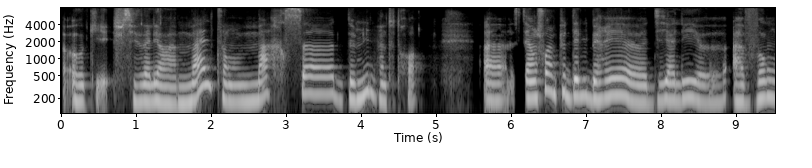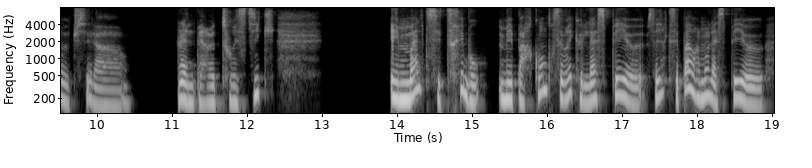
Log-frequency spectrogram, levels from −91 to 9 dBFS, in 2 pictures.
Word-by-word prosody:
OK, 175 - -1
je 380 +1 -4
suis 175 -2 +1
allée 175 +1 +4
à 165 -2 +1
Malte 190 - +2
en 180 - +1
mars, 175 +10 0
heu, 240 -1 0 0.2
2023, 195 -2 -1 0.9
heu, 180 -1 +2
c'était - - -4
un 200 0 +6
choix 205 +8 +1
un 250 - 0
peu 255 +2 -2
délibéré, 215 +1 +3
heu, 175 -4 +2
d'y 180 +4 -2
aller, 195 +2 +1
heu, 170 -1 -5
avant, 185 +2 -1
tu - - -10
sais? - - -6
La 145 -3 -7 0.7
pleine 185 -3 +2
période 165 -1 -5
touristique 170 +7 -5 1.6
et 205 -2 +7
Malte, 210 +11 +6
c'est - - -4
très 280 - -1
beau 175 -7 0 0.3
mais 190 0 +4
par 185 -2 -5
contre, 255 +3 -2
c'est 200 - 0
vrai 220 +6 -2
que 215 -6 -3
l'aspect, 190 +5 0
heu 160 -3 -3
c'est-à-dire 210 +4 -3
que - - -12
c'est - - -2
pas 300 - +3
vraiment 215 -2 +1
l'aspect, 195 +2 0
heu, 155 -1 0
190 Hz, 150 wpm, -24 LUFS, 170-215 Hz, 1.6 s, et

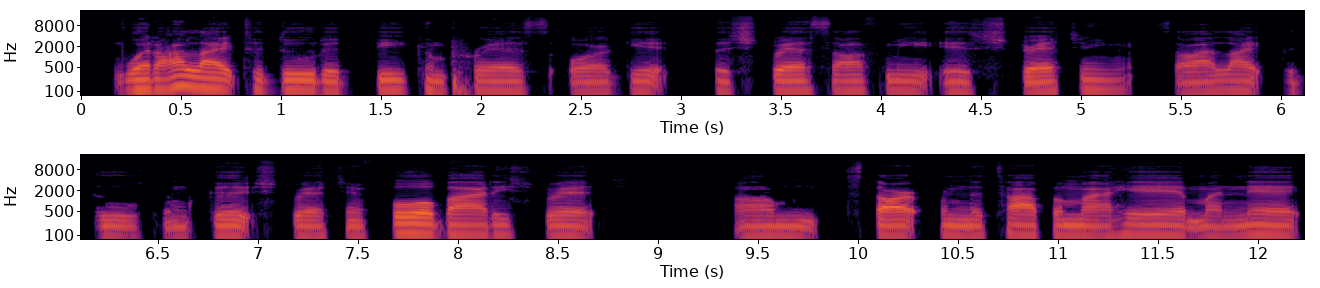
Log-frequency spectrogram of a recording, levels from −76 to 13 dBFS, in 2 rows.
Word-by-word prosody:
what 110 +3 +3
I 140 +5 +6
like 120 -6 +6
to 110 - -5
do 105 +1 +1
to 95 -3 -1 0.2
decompress 100 -2 -2
or 95 +1 -1
get 100 +2 -5 0.2
the 95 - -3
stress 100 +1 0
off 100 -2 -1
me 100 -2 -3
is 90 -1 -3
stretching. 105 +4 -2
So, - - -6
I 90 +1 +2
like 105 0 -1
to 90 -2 -13
do 90 -1 -3
some 85 +2 -5
good 95 0 0
stretching, 90 -1 -4
full-body 105 -3 +5
stretch. 95 -1 -2 0.7
Um, 90 -1 -2
start 95 0 +4
from 95 -2 -1
the 95 - -1
top 100 +1 +3
of 100 - +1
my 95 -1 +2
head, 100 -1 +1
my 90 +1 -1
neck, 95 +1 0
95 Hz, 170 wpm, -26 LUFS, 95-105 Hz, 0.7 s, I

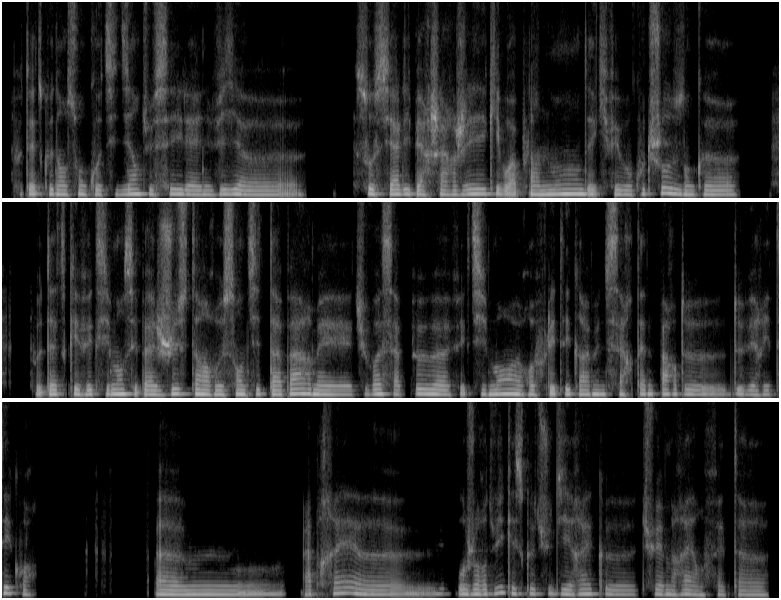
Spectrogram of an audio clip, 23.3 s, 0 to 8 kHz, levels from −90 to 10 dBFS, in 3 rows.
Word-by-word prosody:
peut-être 95 0 -1
que - - -1
dans 175 -1 +1
son 175 +1 -1
quotidien, 180 +2 0
tu 190 -1 -3
sais, 180 +2 -1
il 185 -1 +2
a 170 - +1
une 170 0 -2
vie, 185 +3 +1
heu, 165 -1 -1 0.7
sociale 190 0 +2
hyper 175 -3 0
chargée, 180 +3 +3
qu'il 195 - -1
voit - - +2
plein 175 - 0
de 175 - +3
monde 190 +1 +5
et - - +1
qu'il - - -11
fait 180 - 0
beaucoup 175 +2 -4
de 190 - -6
choses 215 -4 +2
donc 175 0 -2
heu, 170 0 -1 0.7
peut-être 185 0 0
qu'effectivement 185 +1 +3
c'est 190 - +1
pas 175 -1 +2
juste 195 +3 +4
un 185 -1 +7
ressenti 180 +2 +2
de 190 - -13
ta 175 -1 +2
part, 200 +2 +3
mais 175 -1 +1
tu 180 - -6
vois, 190 +2 +3
ça 185 -2 -3
peut 195 -1 +4
effectivement 185 +2 +2
refléter 180 +1 -1
quand 180 -1 -1
même 180 +1 +1
une 180 0 +2
certaine 185 +1 -2
part 185 0 -1
de 90 - -4
de - - -1
vérité, 175 +6 -3
quoi. 180 -7 -9 1.2
Hem, 170 - -1 0.2
après, 215 +5 -4
heu, 175 - -5
aujourd'hui 190 +5 -1
qu'est-ce 205 -3 -2
que 200 - -6
tu 195 +1 -9
dirais 190 0 -2
que 175 -2 -7
tu 185 - -7
aimerais, 180 0 -3
en 165 -1 -5
fait? 165 +1 -12
Heu 160 -1 -6
180 Hz, 175 wpm, -31 LUFS, 175-190 Hz, 1.2 s, un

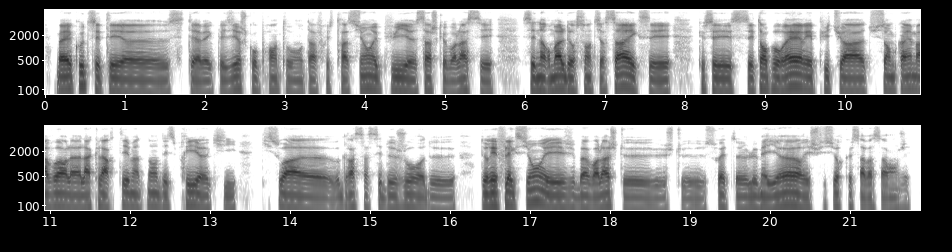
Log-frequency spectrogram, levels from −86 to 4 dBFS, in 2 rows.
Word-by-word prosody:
Bah, 100 0 +8
écoute, 120 +5 0
c'était, 95 -6 +1
heu, 85 -1 +1
c'était - - -6
avec 85 -1 -1
plaisir. 90 +4 -1
Je 105 - -16
comprends 95 -1 -4
ton 85 -3 -8
ta - - -3
frustration 105 0 -3
et 95 - +1
puis, 95 +1 -1
heu, 90 -2 +1
sache - - -2
que - - -5
voilà, 85 +3 +1
c'est 80 -3 -5 0.3
c'est - - -1
normal 100 +2 +5
de 100 - +2
ressentir 95 - -3
ça 110 +6 +6
et 100 - +2
que - - -20
c'est 85 -1 0 0.3
que - - -9
c'est 95 -2 +1
c'est 95 +1 -5
temporaire 105 +3 +6
et 100 -2 +4
puis 100 - -7
tu 105 - -3
as 95 -1 +5
tu - - -19
sembles 100 -3 -2
quand 105 - +3
même 105 0 +1
avoir 95 0 +4
la 90 0 +2
la 90 0 +2
clarté, 105 - -1
maintenant, 100 +1 -5
d'esprit, 100 +3 -3
heu, 90 -2 -1
qui 85 +1 -12 0.3
qui - - -24
soit, 95 -3 +3
heu, 80 -3 -1
grâce 95 +2 -5
à 90 - -7
ces 90 - -10
2 85 +2 -4
jours, 90 0 -2
heu, - - -5
de 80 -1 -6 0.3
de 100 - +1
réflexion 110 +5 +1
et 90 -2 +2
je 90 +1 -7
bah, 90 0 0
voilà, 85 +3 +2
heu, - - +1
je 95 - -13
te 80 -2 -6
je - - -20
te 75 0 -10
souhaite, - - -6
heu, 85 0 -2
le 85 +1 -3
meilleur 90 +3 +2
et 85 - -4
je - - -14
suis - - -21
sûr - - -6
que - - -11
ça - - -4
va 80 0 -4
s'arranger. 80 -1 -8
90 Hz, 220 wpm, -23 LUFS, 85-100 Hz, 0.3 s, Bah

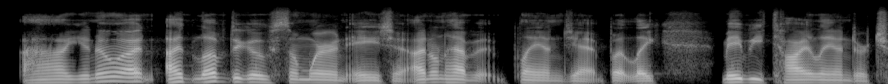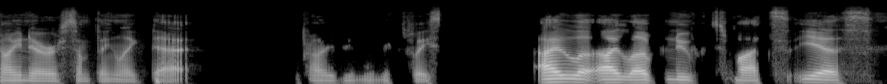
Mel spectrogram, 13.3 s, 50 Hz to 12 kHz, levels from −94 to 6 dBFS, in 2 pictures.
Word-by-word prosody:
Uh, 120 +3 -2
you 125 +1 -3
know 165 +5 0
what, 165 -2 +4
I'd 155 -2 +3
love 155 +2 +2
to 150 - 0
go 135 -2 0
somewhere 120 -1 -1
in 105 - -5
Asia. 100 -3 -3
I 120 - +4
don't 135 +2 -1
have 125 -5 +2
it - - -7
planned 105 -5 -3
yet, 90 -3 -4
but - - 0
like, 95 0 -2 0.4
maybe 130 -1 +2
Thailand 115 -3 0
or 90 - -4
China 105 -1 -2
or 95 - -1
something 90 +1 -9
like 80 0 -7
that. - - -2 0.9
Probably 100 -1 -7
be - - -11
my - - -13
next - - -16
place. - - -8 0.7
I 135 +1 +8
lo 135 -2 +5
I 125 0 +7
love 115 -2 +4
new 115 -2 -3
spots. 100 -2 -2
Yes. 115 -6 0
115 Hz, 175 wpm, -25 LUFS, 100-130 Hz, 0.9 s, I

